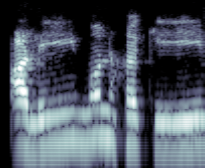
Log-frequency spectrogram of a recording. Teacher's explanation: عین پڑھنا ہے لیکن اس کو جھٹکا نہیں دینا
